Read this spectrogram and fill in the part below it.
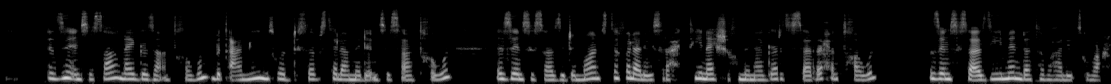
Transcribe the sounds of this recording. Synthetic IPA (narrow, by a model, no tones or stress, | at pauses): ʔɨziʔɨnsɨsanajɡɐzaʔɨnt̪ʰɨ̥xɐwːʊnbɨt̪ʼaʕmimɨswɔd̪ːɨ̥sɐβzɨt̪ʰɐlamːɐd̪ɐʔɨnsɨsa̰ɨnt̪ʰɨ̥xɐwːʊn | ʔɨziɨnsɨsaɨzid̪ɨmːanz̥ɨt̪ʰɐfɐlalɐjusɨɾaħt̪ʰinajʃɨxmɨnɐɡɐɾzɨsɐrːɨħɨnt̪ʰɨ̥xɐwːʊn | ʔɨziɨnsɨ̥saɨzimɐnd̪at̪ʰɐβahalit͡sʼɨwaʕ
